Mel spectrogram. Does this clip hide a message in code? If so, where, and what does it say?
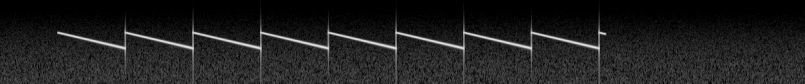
No, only a tone that sweeps in pitch again and again.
